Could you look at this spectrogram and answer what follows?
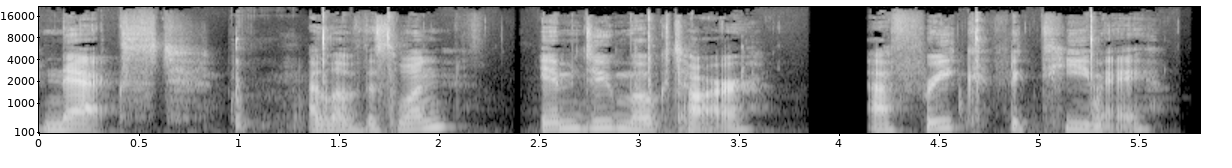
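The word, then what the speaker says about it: Mdou Moctar: I heard him say his name himself. It is Imdu Mokhtar. – Nice. Okay. Imdu Mokhtar.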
